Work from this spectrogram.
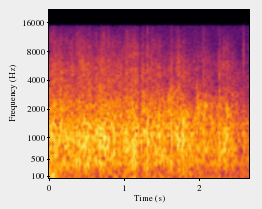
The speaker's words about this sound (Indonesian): Yang setuju beri tepuk tangan bagi dia.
